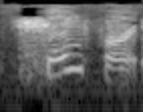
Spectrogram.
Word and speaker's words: Schaefer: And that Schaefer is spelled S-C-H-A-E-F-E-R.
